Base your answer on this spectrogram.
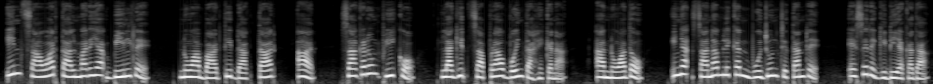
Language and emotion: Santali, sad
